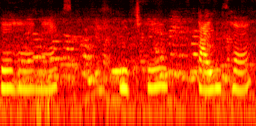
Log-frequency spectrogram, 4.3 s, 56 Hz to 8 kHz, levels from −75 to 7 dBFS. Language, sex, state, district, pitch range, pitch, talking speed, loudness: Hindi, female, Maharashtra, Mumbai Suburban, 240-255 Hz, 245 Hz, 140 wpm, -18 LUFS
